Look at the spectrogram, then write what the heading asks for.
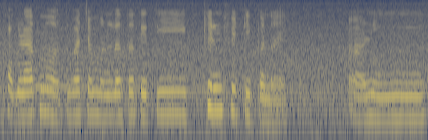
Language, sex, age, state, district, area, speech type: Marathi, female, 30-45, Maharashtra, Nagpur, urban, spontaneous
